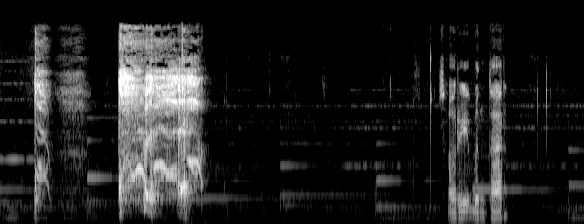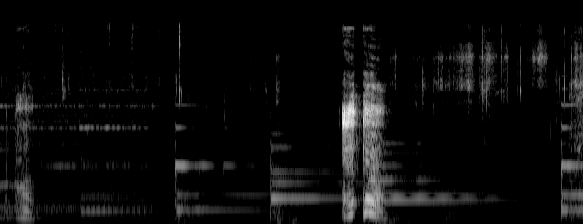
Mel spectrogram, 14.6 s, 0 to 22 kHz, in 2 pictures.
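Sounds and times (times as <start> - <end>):
person coughing: 0.4 - 0.7, 1.5 - 2.6, 11.6 - 12.2
speech: 1.8 - 2.5, 5.6 - 6.5, 7.6 - 7.8, 11.8 - 12.2.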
